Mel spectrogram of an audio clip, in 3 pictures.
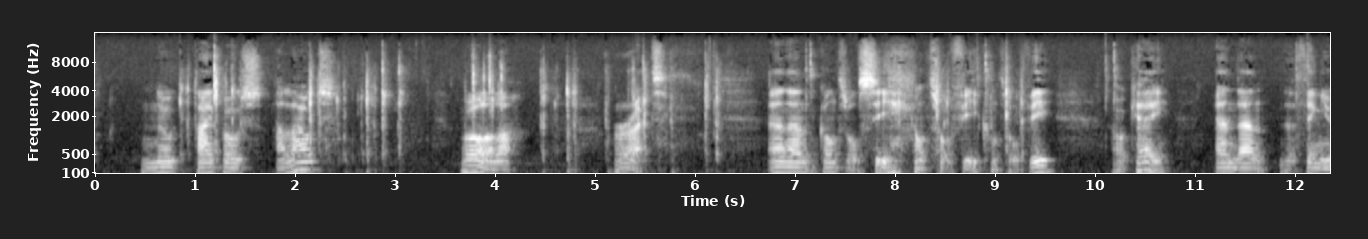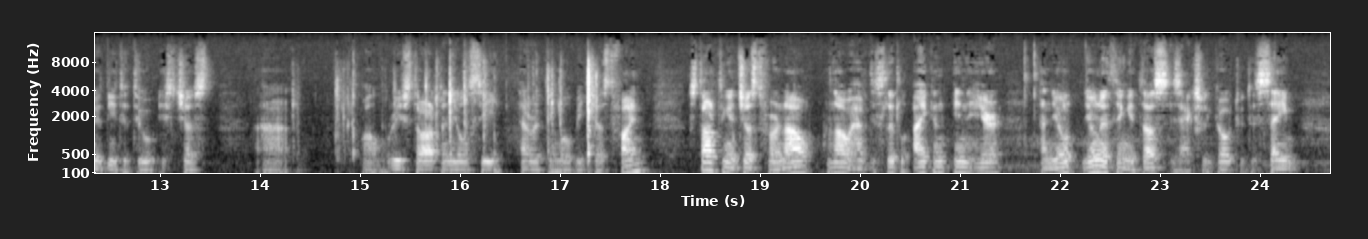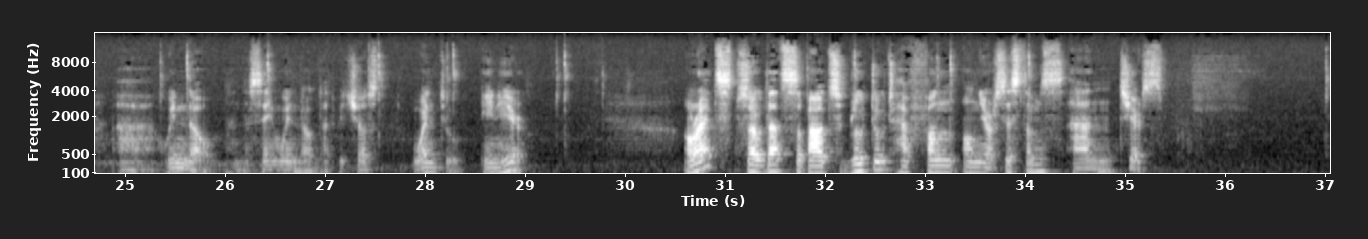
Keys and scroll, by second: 0.0-4.7 typing, 5.3 ctrl+a, 6.1 ctrl+c, 8.4 ctrl+v, 9.1 ctrl+v, 14.7 shift+super+d, 15.4-16.7 typing, 16.9 Right, 17.2 Return.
